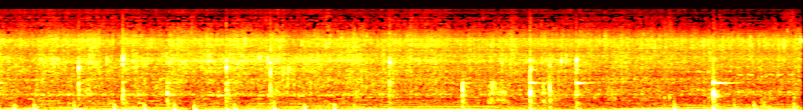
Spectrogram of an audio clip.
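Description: Raw pork, onion and tomato sizzling in oil in a stone-coated wok while a wooden spatula stirs them, with frequent scraping clicks of the spatula against the pan. A few short ringing taps come in the second half.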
